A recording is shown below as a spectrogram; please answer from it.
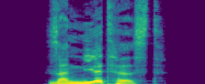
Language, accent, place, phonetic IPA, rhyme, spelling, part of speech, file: German, Germany, Berlin, [zaˈniːɐ̯təst], -iːɐ̯təst, saniertest, verb, De-saniertest.ogg
- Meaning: inflection of sanieren: 1. second-person singular preterite 2. second-person singular subjunctive II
